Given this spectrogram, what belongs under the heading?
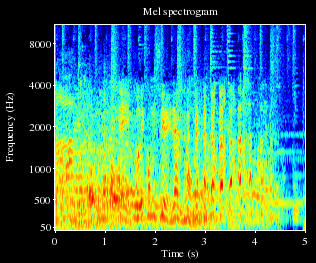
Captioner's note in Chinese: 邪惡地笑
